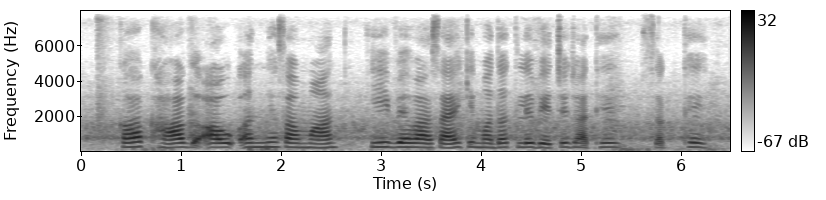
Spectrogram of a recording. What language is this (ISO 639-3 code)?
hne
